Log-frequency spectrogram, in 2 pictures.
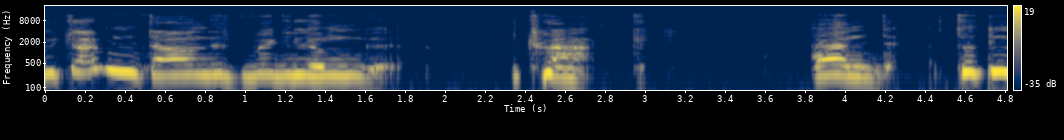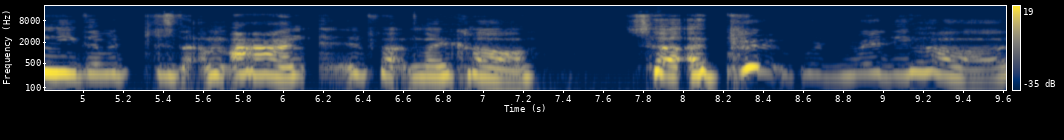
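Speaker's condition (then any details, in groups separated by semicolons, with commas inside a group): Cerebral palsy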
